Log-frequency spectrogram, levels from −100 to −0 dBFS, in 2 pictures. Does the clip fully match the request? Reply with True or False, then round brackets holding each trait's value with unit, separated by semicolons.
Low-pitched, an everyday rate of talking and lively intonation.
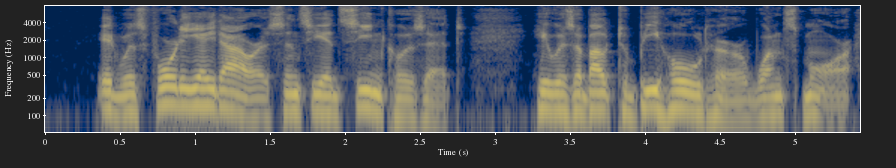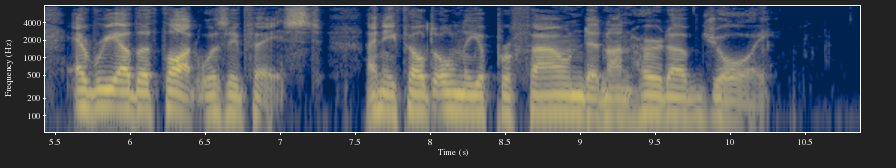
False (115 Hz; 180 wpm; 3.7 semitones)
